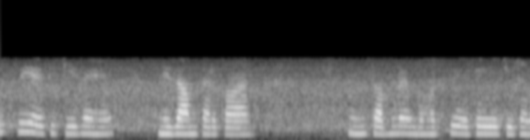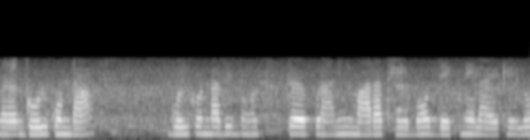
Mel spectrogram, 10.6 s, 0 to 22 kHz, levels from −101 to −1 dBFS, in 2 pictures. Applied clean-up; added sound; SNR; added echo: none; none; none; none.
